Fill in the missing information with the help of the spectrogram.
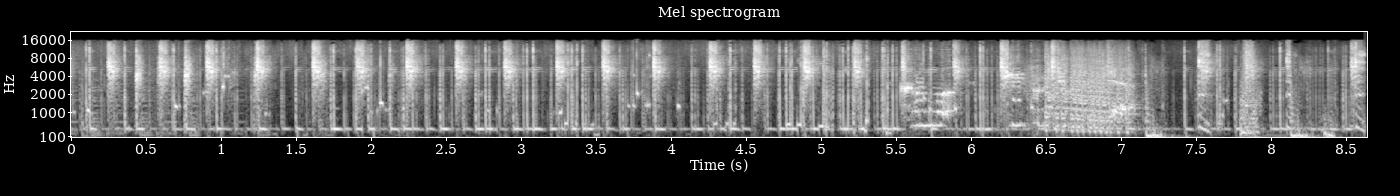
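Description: Turntable scratching by a DJ with a bubbly, gurgling effect like bubbles being blown: rapid, dense clicks and pops over a steady hum, with a sweeping warble near the end. No one speaks.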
